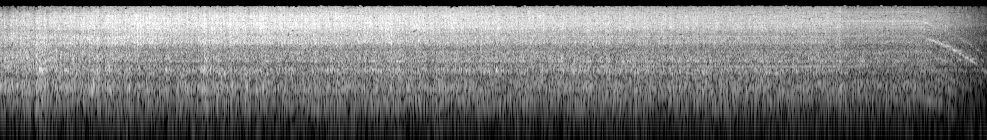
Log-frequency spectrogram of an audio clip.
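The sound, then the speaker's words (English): Food processor running on high, grinding graham crackers with sugar: a loud, steady, harsh whirring roar that holds for ten seconds and eases slightly at the end. “I'm going to process this now, the sugar and the graham crackers together. I'm going to put it on high, and it should only take a minute, but it's going to be loud.”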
